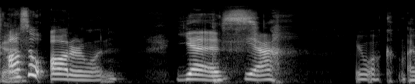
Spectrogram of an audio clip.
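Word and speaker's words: Adarlan: so sometimes she says ardalon yeah like there's an r in the first syllable but it's actually in the second syllable and the narrator actually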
